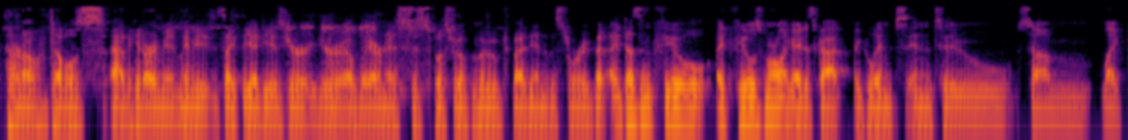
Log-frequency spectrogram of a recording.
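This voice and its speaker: A man's voice: rumbling low, normal speed, few pauses, a little mellow. A man co-hosting a podcast in casual literary chat, speaking tentatively and often repeating himself as he searches for the point. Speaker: podcast co-host.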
